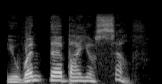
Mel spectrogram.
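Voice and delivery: high, shocked question; disapproving. A narrator's reading. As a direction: query it with clear disapproval. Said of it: "Kanzine asked disapprovingly".

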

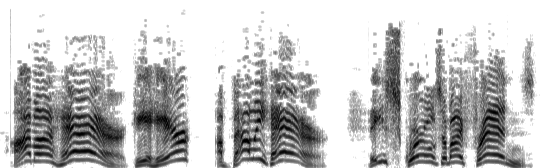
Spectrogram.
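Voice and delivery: put-on high, blustering old hare declaring himself; old hare yelling. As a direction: bellow it out like a pompous old hare. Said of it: "Fleetscut yelled at the top of his voice".

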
